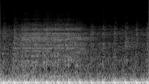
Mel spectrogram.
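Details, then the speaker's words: K20-swapped Honda Civic, engine running, clutch just made working: loud rough clatter and rhythmic thumping only with the clutch pedal pressed, despite a brand-new throwout bearing; cause unknown. "It's only when I press in the clutch, but it's terrible. Terrible, and it's supposed to be a brand new throw bearing, so I'm not entirely sure."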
